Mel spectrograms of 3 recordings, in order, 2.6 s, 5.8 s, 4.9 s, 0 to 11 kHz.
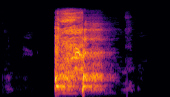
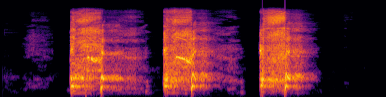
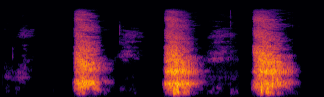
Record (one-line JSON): {"cough_length": "2.6 s", "cough_amplitude": 25562, "cough_signal_mean_std_ratio": 0.41, "three_cough_length": "5.8 s", "three_cough_amplitude": 26398, "three_cough_signal_mean_std_ratio": 0.49, "exhalation_length": "4.9 s", "exhalation_amplitude": 22126, "exhalation_signal_mean_std_ratio": 0.4, "survey_phase": "beta (2021-08-13 to 2022-03-07)", "age": "45-64", "gender": "Female", "wearing_mask": "No", "symptom_fatigue": true, "smoker_status": "Prefer not to say", "respiratory_condition_asthma": false, "respiratory_condition_other": false, "recruitment_source": "REACT", "submission_delay": "2 days", "covid_test_result": "Negative", "covid_test_method": "RT-qPCR"}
